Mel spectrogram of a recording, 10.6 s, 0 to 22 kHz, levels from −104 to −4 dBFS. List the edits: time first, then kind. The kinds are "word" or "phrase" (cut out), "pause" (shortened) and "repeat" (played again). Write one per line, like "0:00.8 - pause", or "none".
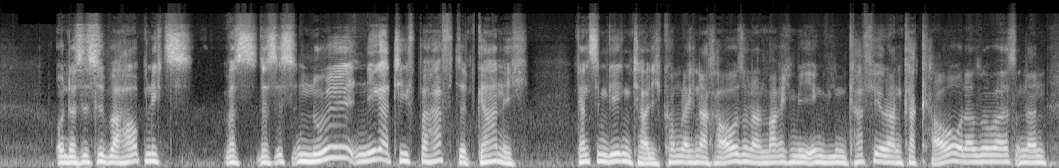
none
